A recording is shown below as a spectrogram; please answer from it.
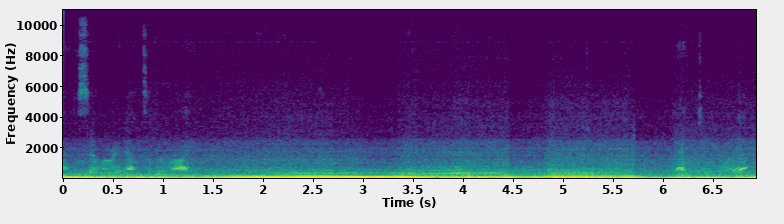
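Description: A Porsche accelerates out of a corner on a track, its engine rumbling low and rising in pitch as it builds speed, loud and close from inside the car, while a person talks over it.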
